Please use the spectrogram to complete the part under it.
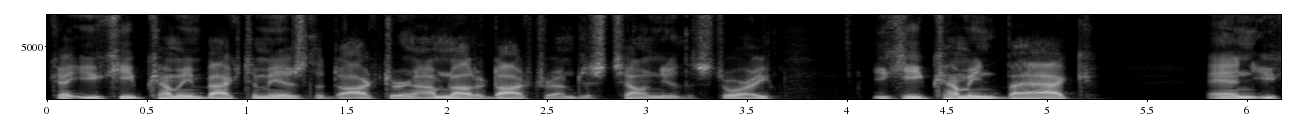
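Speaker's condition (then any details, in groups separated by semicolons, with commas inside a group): No condition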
